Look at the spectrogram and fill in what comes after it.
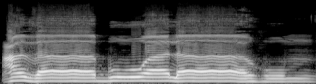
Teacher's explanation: Walahum waw nipis, lam baris atas, dan di sini ada alif mat, dua harakat ma asli. Hum mim mati bertemu ya izhar syafawi, ataupun kita tengok mim tu ada simbol mati di atasnya, maka jelaskan sebutan mim tu.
